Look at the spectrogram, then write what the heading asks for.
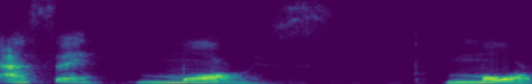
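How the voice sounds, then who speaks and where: A woman is talking. Her speech carries an American accent. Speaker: spiritual reader and folk magic practitioner. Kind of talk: casual chat. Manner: animated.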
